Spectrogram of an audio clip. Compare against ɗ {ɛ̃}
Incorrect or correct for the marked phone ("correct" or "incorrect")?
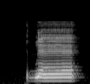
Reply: correct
